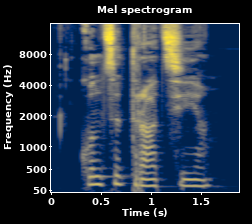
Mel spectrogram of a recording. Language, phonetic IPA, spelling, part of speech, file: Ukrainian, [kɔnt͡senˈtrat͡sʲijɐ], концентрація, noun, Uk-концентрація.ogg
- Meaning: 1. concentration (focus) 2. concentration (proportion of a substance in a whole)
